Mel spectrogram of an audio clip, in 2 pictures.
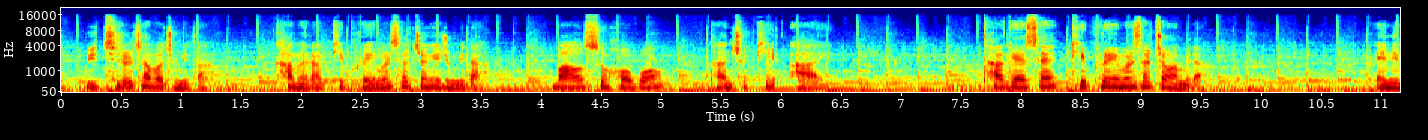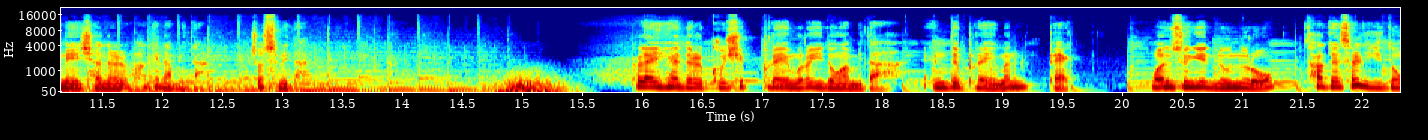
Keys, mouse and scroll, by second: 0.0-2.3 drag, 7.2 click, 10.7 click, 13.1 click, 15.5 space, 16.3 click, 17.7 shift+middle click, 18.5 click, 18.9 KP_0, 20.2 click, 20.8 click, 21.9 click.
